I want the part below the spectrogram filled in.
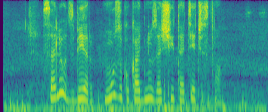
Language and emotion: Russian, positive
